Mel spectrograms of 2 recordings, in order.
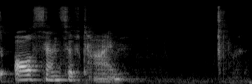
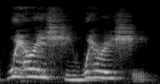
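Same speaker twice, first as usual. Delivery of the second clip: retold yelling; 6 semitones higher than usual. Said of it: "these screams and these yells".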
